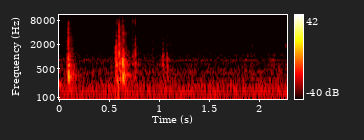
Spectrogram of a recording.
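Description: Hands working at a cardboard laptop box: two sharp clicks about half a second apart, both in the first second, then quiet handling.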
